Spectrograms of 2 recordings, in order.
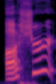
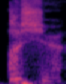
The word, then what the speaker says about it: Usher: Usher is also in town? – No, you said it wrong. – I'm sorry. Usher. – Thank you.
